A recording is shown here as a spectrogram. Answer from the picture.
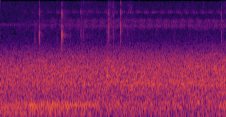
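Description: Steady low background noise, an even hiss with a faint hum, and no distinct event.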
